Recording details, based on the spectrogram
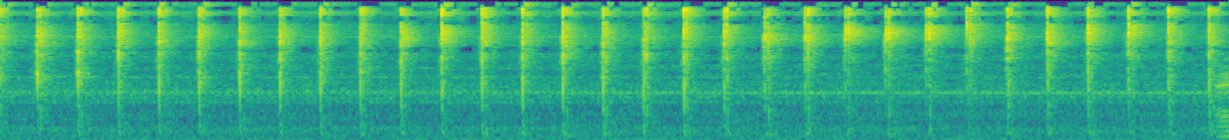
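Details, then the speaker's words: Rapid, evenly spaced sharp clicking pulses, about five a second, over a steady machine hum as energy is raised: shockwave therapy device with small head firing on a young man's Achilles tendonitis, after prior PRP injection. "so now we're just gonna go up on the energy for the shocks now are gonna be a little bit stronger"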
